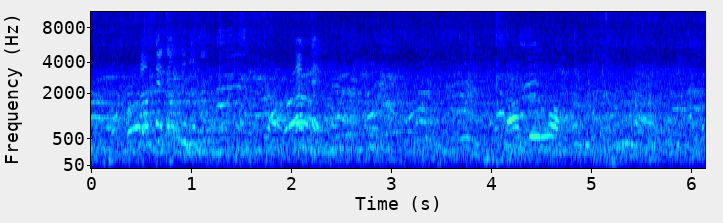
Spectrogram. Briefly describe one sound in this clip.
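A swimmer splashes through water.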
